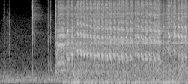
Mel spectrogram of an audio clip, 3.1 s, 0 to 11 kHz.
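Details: 1976 Honda CB550 four parked 48 years, carb cleaner sprayed into the intakes before the carbs are removed: a few cranking clicks, then a ragged fast burble firing only on the spray.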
